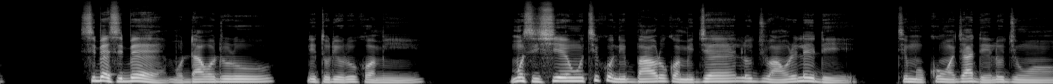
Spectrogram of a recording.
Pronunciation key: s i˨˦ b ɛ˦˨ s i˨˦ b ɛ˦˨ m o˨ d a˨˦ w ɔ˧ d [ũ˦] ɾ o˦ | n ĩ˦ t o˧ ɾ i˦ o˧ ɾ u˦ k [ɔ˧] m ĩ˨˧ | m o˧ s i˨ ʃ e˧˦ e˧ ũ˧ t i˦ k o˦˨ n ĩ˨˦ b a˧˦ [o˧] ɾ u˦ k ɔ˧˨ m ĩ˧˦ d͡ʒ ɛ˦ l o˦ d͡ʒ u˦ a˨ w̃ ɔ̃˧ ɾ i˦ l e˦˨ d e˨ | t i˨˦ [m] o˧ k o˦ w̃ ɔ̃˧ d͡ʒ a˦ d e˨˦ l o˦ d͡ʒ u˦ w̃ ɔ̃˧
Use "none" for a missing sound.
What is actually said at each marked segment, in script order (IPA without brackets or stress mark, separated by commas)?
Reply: u˦, ɔ˧, o˧, m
